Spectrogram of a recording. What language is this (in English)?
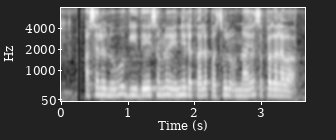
Telugu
